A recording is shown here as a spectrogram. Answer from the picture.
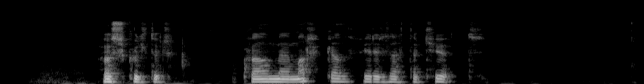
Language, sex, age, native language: Icelandic, male, 20-29, Icelandic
